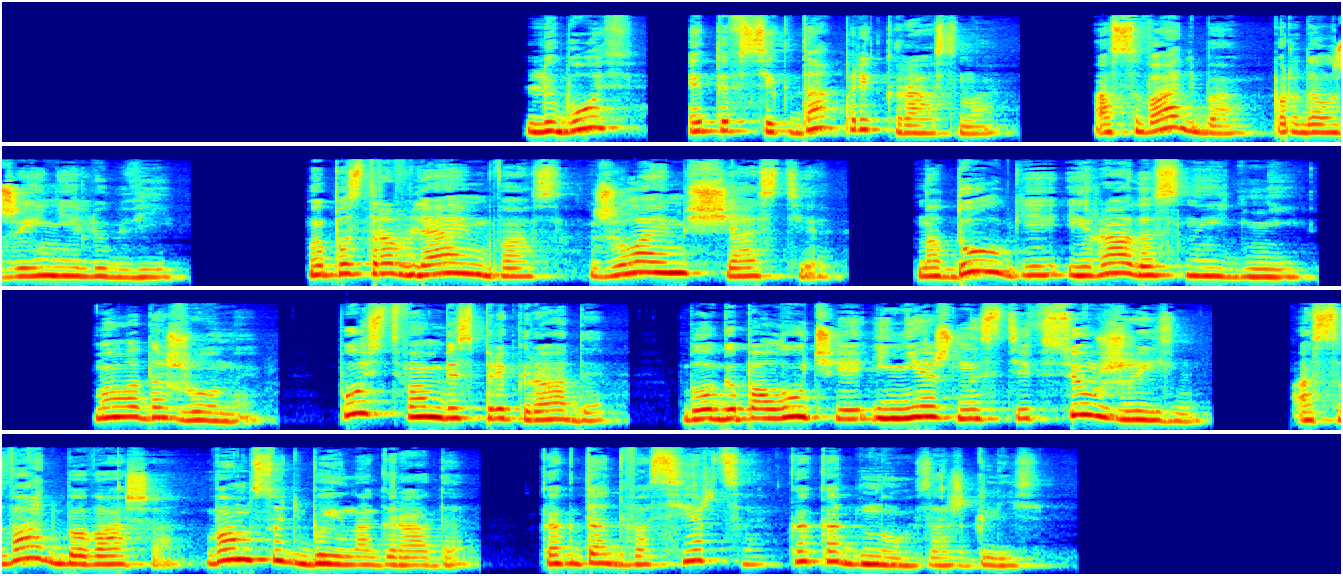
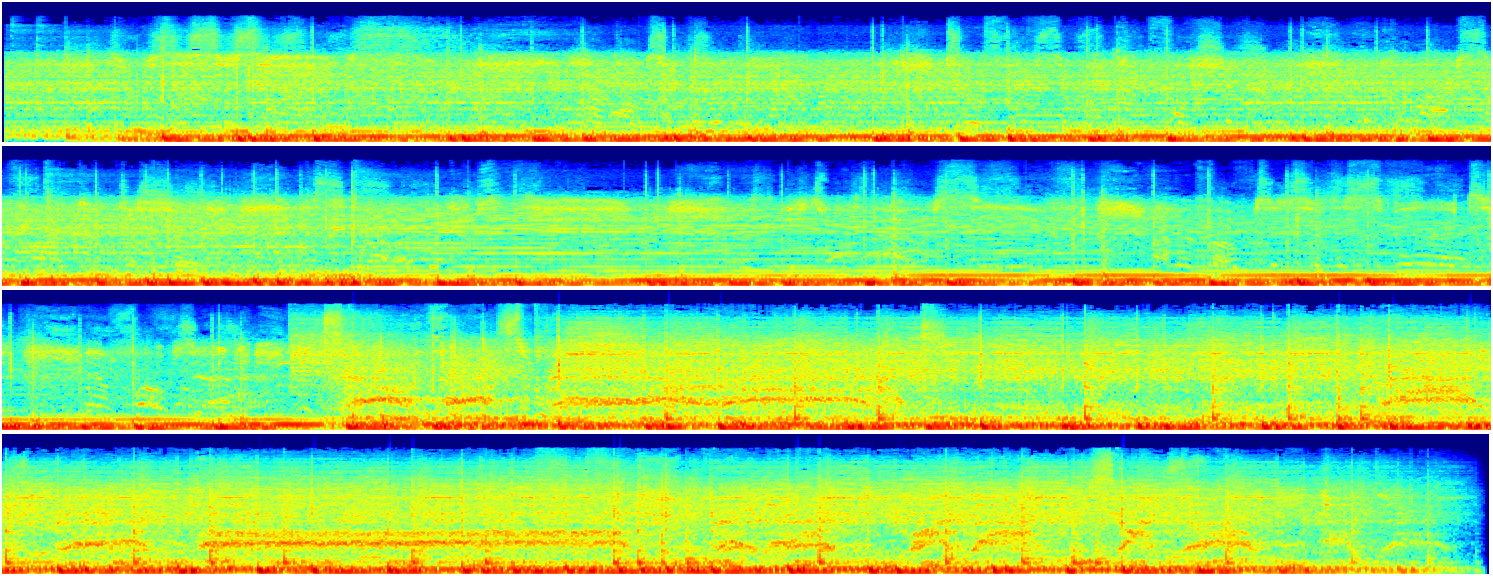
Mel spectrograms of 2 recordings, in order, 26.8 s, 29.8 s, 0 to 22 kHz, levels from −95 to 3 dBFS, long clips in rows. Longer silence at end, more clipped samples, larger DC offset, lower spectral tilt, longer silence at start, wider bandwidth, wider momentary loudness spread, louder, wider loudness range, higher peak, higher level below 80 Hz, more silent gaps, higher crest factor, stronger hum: first, 1.5 s vs 0.1 s; neither; neither; about the same, -4 dB/octave vs -4.5 dB/octave; first, 2.65 s vs 0 s; first, 16 kHz vs 14 kHz; first, 12 LU vs 5 LU; about the same, -12 LUFS vs -14 LUFS; about the same, 5 LU vs 4 LU; about the same, 0 dBFS vs 0 dBFS; second, -64 dBFS vs -16 dBFS; first, 3.24-3.44 s, 5.10-5.46 s, 7.65-8.22 s, 10.94-11.25 s, 13.29-13.84 s, 19.46-19.83 s vs none; about the same, 14 dB vs 12 dB; neither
